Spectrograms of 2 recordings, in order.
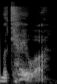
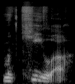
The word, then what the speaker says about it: Michaela: propose to Rebecca and Michaela and also another small fact Anthony my name is Michaela which rhymes with tequila but I usually get called Michaela because of the way it looks so thank you guys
